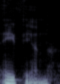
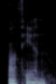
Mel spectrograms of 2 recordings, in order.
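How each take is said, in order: First: "Athian" with a long A, AY-thee-an; trying a pronunciation. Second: "Athian" with an open AH, AH-thee-an; trying another pronunciation. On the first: Player unsure how to pronounce the land's name, "Athian" as AY-thee-an. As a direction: say "Athian" starting like "ape". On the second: Player retrying the land's name, "Athian" as AH-thee-an. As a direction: say "Athian" starting like "father". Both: Real, not acted. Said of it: "I can never remember how to pronounce things".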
